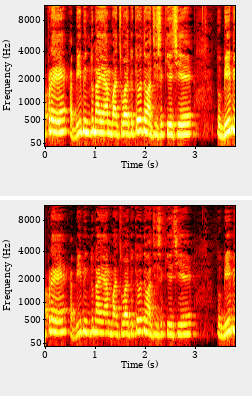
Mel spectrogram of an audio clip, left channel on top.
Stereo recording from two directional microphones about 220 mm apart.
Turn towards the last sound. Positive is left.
turn(degrees=50)  # may be behind; listen again after turning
